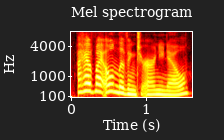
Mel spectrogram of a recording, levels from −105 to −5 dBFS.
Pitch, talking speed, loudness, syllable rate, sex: 240 Hz, 335 wpm, -16 LUFS, 7.0 syllables/s, female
